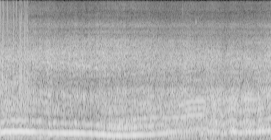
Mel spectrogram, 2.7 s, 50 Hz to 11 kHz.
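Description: A Gould Judd V8 race car on a hillclimb course at Loton Park braking hard into a corner, its engine note sliding down in pitch with gearbox whine, loud and close throughout.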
